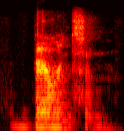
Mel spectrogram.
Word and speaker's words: Berentzen: Berenson. Spell it one more time.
